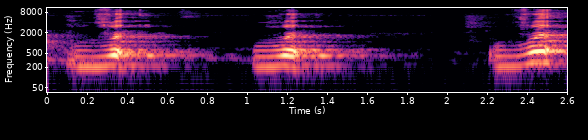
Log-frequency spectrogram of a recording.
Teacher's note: വ് വ് വ് പ്രൊനൗൺസ് ചെയ്യുന്ന സമയത്ത് ആക്റ്റീവ് ആർട്ടിക്കുലേറ്റർ ആയിട്ടുള്ള ലോവർ ലിപ്പ് പാസീവ് ആർട്ടിക്കുലേറ്റർ ആയിട്ടുള്ള അപ്പർ ഫ്രണ്ട് ടീത്തിലേക്ക് മൂവ് ചെയ്യുന്നു.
